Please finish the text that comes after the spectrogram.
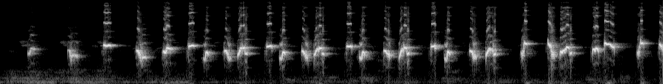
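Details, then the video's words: Yellow-vented bulbul song aimed at rivals, a steady string of short mellow whistled notes alternating high and low, about three per second, with faint low rustling at the start. "trucukan gacor MENGEJEK LAWAN"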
